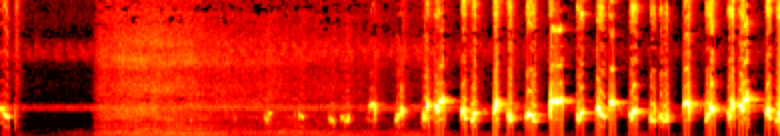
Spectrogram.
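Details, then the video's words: Yellow-vented bulbul singing in rapid ngropel style, used as a lure to provoke other birds into song: low hum at first, then quickening bursts of bright, chattering, slurred notes tumbling one after another without pause. "TRUCUKAN NGROPEL Untuk pancingan bunyi"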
